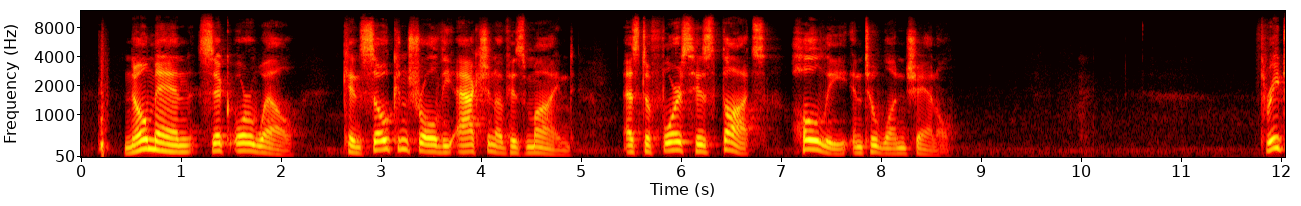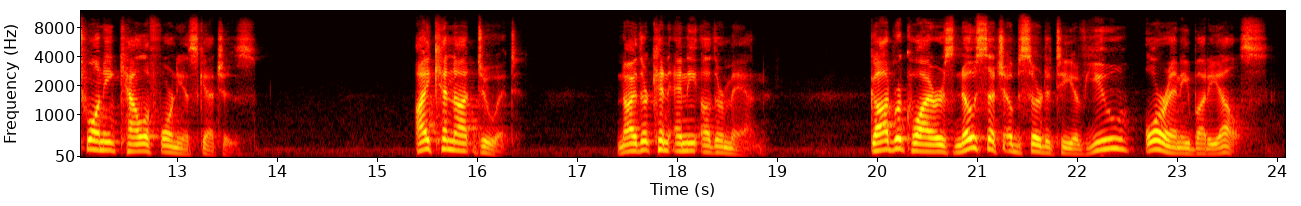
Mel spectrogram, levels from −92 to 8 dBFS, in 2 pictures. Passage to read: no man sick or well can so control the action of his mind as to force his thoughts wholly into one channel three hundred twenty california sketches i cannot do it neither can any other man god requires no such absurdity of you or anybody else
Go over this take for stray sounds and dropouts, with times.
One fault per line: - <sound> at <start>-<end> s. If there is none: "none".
- whoosh at 0.2-0.3 s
